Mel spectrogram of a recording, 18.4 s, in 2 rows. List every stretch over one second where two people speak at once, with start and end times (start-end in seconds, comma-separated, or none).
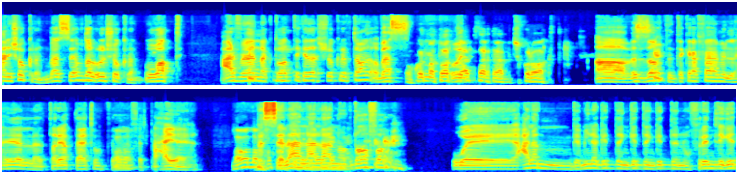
12.3-13.7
